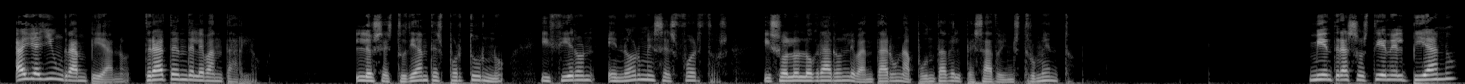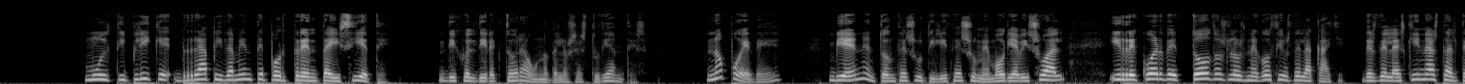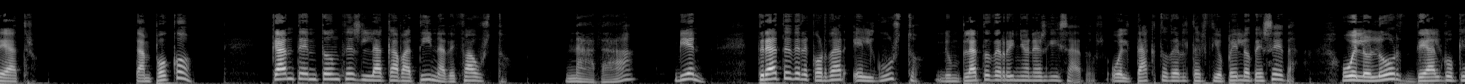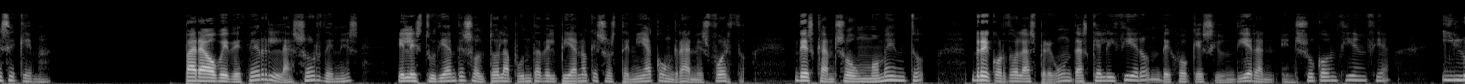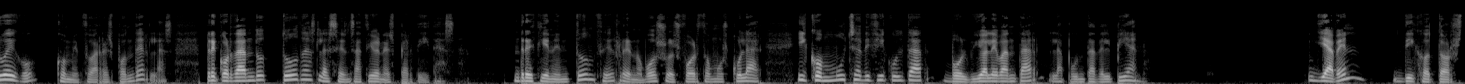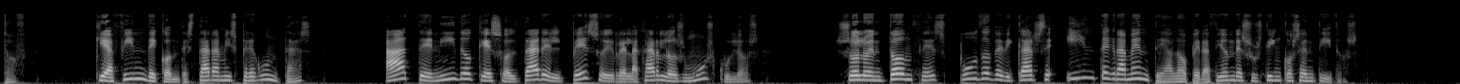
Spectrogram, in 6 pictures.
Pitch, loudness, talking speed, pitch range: 170 Hz, -25 LUFS, 130 wpm, 135-205 Hz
